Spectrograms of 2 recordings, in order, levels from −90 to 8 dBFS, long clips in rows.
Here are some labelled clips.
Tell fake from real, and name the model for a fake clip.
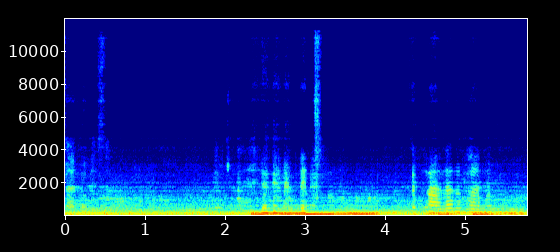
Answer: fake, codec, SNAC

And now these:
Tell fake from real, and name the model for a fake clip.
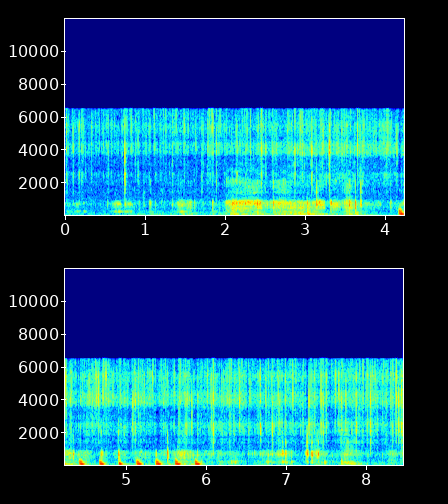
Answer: real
